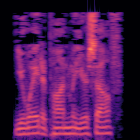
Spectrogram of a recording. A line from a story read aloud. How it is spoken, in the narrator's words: he asked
